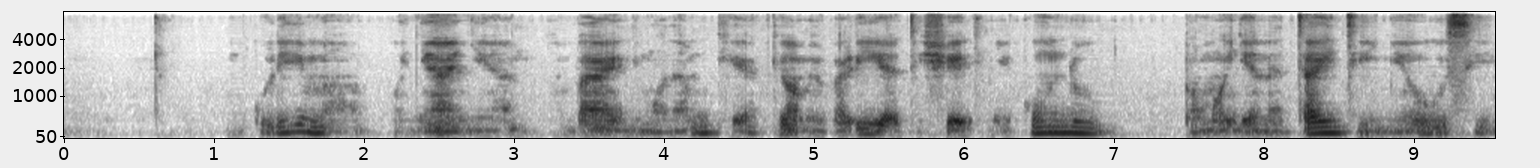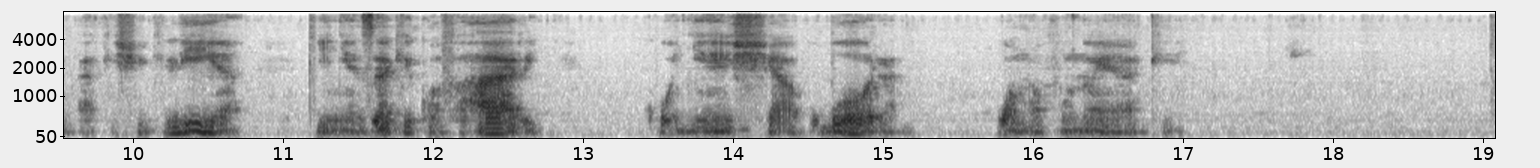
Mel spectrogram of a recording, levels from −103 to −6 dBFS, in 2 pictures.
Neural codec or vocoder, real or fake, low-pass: vocoder, 22.05 kHz, 80 mel bands, HiFi-GAN; fake; 7.2 kHz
